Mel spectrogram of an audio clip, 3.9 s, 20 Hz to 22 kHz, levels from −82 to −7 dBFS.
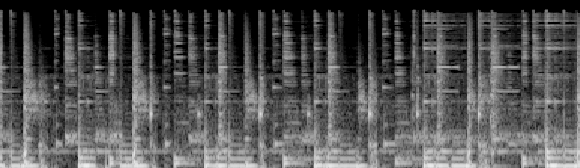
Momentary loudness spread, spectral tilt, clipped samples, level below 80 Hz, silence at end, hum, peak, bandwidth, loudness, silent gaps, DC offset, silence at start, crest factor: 4 LU; -4.5 dB/octave; under 0.1%; -28 dBFS; 0 s; none; -2 dBFS; 17.5 kHz; -22 LUFS; none; under 0.1%; 0 s; 20 dB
